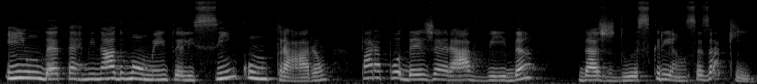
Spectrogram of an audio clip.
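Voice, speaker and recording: A woman teacher with a Brazilian Portuguese accent giving a school TV lesson for young children, slowly stretching out names and syllables. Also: fairly high pitch, animated, darkish tone.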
